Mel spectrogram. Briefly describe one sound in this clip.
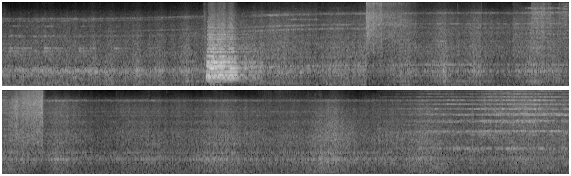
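Train wheels clatter and squeal on the rails.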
